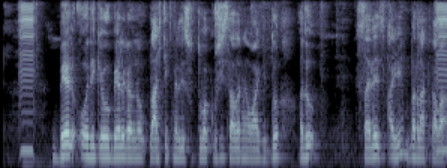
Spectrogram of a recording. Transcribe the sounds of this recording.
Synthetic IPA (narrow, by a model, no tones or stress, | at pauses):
beːloːɾikeʋubeːlɡɐɭɐnːuplaːsʈiknɐlːisu̥t̪ːuʋɐkɾuʂisaːd̪ɐɾɐɳɐʋaːɡid̪ːuɐd̪u | sɐjlɐnsaːɡibɐd̪ɐlaːɡ̚t̪aʋa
